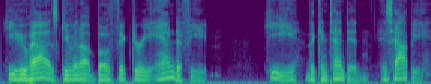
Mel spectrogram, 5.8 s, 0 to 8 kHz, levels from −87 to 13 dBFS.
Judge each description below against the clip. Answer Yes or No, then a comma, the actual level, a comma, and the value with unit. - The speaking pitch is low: Yes, low, 115 Hz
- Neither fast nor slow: Yes, average, 145 wpm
